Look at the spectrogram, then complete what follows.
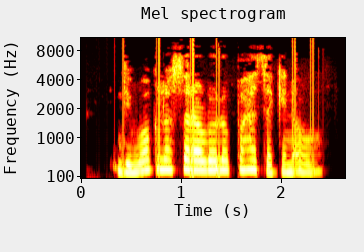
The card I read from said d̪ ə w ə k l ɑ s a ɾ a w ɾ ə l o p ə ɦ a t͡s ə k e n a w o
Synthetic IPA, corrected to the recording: d̪ ə w ɑ k l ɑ s a ɾ a w ɽ ə l o p ə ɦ a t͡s a k e n a w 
